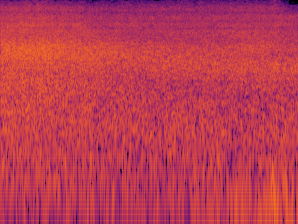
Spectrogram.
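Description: Ocean surf rolls and breaks steadily on a Southern California beach, a continuous broadband wash with wind noise and a slight swell near the end, no voices.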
